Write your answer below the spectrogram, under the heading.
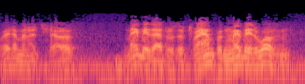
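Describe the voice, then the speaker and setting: An actor playing a shrewd, hard-nosed police inspector in an old-time radio crime drama, with clipped questioning. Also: male voice, fairly low pitch, animated, brisk, sharp tone, slight background noise. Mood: shrewd, businesslike. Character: brusque, shrewd male police inspector interrogating. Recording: dull vintage radio recording.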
